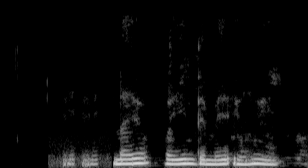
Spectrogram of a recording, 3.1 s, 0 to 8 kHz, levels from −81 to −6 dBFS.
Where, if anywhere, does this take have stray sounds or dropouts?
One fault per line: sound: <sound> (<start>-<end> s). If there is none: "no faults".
sound: laugh (0.6-1.0 s)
